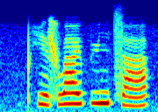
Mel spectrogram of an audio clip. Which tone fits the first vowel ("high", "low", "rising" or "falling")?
low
